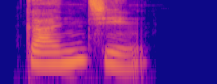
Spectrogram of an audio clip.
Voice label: "赶紧", Chinese

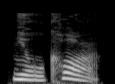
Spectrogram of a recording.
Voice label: "纽扣儿", Chinese

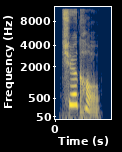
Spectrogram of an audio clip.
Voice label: "缺口", Chinese

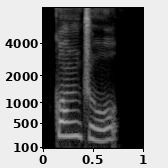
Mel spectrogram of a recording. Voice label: "公主", Chinese

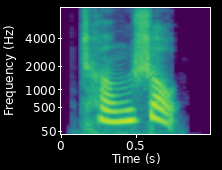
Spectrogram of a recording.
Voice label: "承受", Chinese

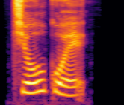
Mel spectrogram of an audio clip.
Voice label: "酒鬼", Chinese

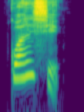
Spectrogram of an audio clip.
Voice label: "关系", Chinese

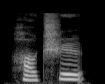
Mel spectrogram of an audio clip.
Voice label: "好吃", Chinese

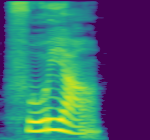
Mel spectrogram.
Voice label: "抚养", Chinese

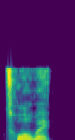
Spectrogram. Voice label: "错位", Chinese

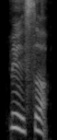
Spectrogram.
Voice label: "绿色", Chinese

